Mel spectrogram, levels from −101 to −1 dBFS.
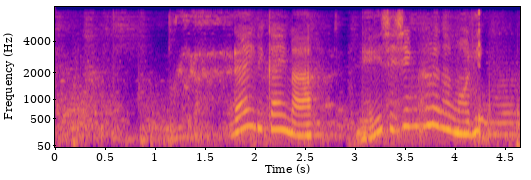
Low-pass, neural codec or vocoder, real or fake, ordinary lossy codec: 7.2 kHz; codec, 24 kHz, 0.9 kbps, WavTokenizer, medium speech release version 2; fake; none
